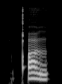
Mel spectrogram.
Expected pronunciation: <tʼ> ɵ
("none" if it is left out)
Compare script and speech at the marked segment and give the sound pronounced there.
qʼ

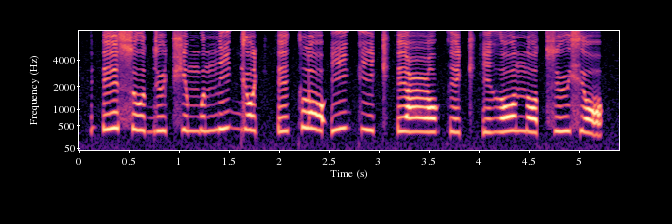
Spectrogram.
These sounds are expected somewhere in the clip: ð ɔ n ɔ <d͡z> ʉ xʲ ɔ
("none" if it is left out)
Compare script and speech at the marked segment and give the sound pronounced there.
t͡s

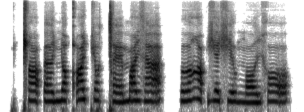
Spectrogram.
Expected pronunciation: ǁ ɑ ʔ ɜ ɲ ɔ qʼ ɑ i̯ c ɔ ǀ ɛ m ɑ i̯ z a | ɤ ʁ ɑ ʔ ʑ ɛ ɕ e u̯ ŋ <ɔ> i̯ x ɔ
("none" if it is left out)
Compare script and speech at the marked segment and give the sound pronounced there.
ɔ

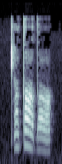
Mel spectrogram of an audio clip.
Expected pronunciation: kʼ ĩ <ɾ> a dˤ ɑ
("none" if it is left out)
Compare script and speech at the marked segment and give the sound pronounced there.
tˤ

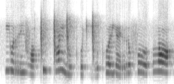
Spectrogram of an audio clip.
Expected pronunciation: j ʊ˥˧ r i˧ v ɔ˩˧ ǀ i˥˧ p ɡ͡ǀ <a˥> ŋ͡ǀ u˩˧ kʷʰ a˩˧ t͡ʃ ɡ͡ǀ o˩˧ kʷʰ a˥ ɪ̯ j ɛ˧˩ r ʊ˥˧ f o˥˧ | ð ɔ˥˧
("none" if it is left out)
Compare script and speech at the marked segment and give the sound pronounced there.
a˥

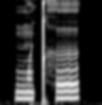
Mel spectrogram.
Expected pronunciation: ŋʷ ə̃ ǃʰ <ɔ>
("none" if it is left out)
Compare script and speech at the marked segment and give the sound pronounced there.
ə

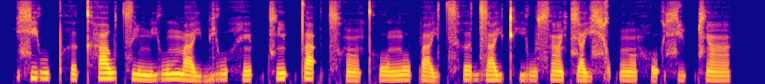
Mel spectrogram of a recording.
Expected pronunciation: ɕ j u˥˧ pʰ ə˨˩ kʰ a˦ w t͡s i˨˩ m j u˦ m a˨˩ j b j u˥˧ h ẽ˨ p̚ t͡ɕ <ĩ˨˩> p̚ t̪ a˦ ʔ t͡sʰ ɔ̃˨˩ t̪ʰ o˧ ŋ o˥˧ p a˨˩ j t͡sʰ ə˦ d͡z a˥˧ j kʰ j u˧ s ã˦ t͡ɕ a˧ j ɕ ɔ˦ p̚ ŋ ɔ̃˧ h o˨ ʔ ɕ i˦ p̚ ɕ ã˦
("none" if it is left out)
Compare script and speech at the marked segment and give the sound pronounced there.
ĩ˦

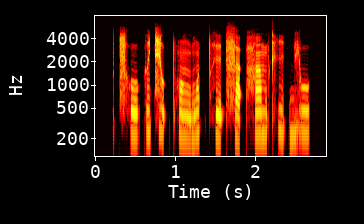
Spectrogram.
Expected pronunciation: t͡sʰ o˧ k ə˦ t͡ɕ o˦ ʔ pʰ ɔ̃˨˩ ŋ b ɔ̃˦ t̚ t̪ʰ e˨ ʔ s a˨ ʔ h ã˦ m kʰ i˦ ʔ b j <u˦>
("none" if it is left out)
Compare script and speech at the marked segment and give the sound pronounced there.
u˦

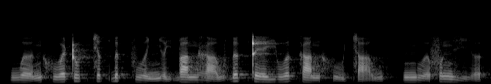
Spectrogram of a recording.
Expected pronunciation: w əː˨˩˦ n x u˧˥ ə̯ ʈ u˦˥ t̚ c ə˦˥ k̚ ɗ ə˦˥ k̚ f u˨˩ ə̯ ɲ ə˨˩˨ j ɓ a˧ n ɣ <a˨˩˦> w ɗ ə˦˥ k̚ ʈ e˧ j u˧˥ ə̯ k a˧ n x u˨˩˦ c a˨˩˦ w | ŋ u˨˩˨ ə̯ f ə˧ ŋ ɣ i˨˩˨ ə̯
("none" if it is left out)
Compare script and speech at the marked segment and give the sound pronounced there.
a˨˩˦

